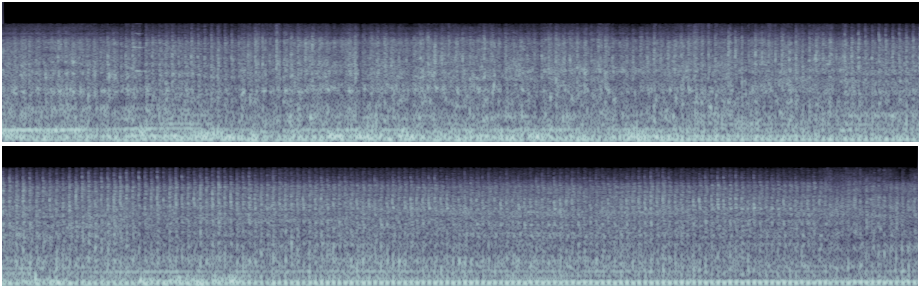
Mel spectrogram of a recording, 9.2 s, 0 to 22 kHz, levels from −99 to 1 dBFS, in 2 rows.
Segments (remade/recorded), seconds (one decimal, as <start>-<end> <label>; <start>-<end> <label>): 0.0-0.6 remade; 0.6-1.2 recorded; 1.2-4.2 remade; 4.2-8.7 recorded; 8.7-9.2 remade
